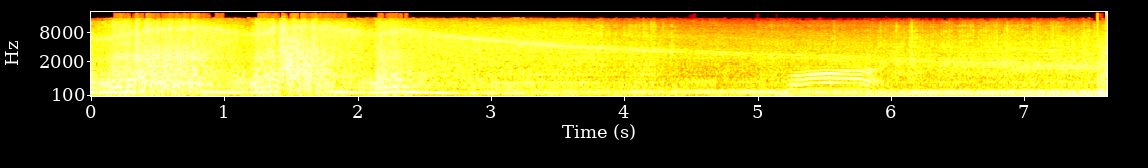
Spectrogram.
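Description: A turbocharged BMW E46 M3 roars on a dyno, its engine surging and falling through loud, close revs with sharp rising pulls, while voices come through faintly under the noise.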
